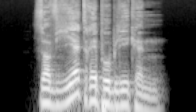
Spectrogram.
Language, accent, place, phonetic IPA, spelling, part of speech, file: German, Germany, Berlin, [zɔˈvjɛtʁepuˌbliːkn̩], Sowjetrepubliken, noun, De-Sowjetrepubliken.ogg
- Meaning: plural of Sowjetrepublik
